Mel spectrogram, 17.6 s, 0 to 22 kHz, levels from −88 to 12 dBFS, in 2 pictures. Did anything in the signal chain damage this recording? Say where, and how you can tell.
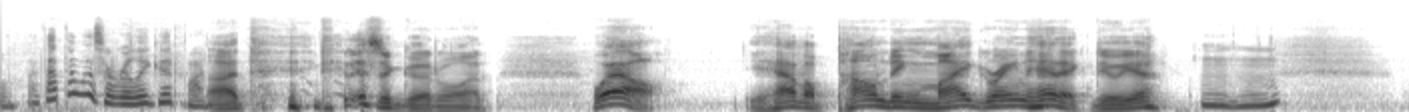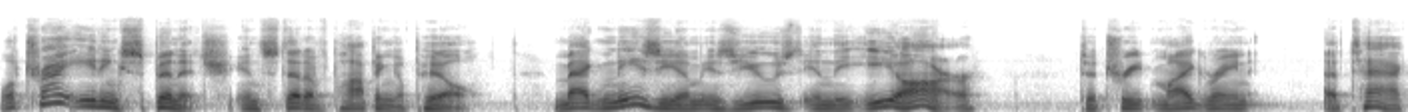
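Yes, the damage is at the network and jitter-buffer stage of the call path.

Repeated stalls (stutter) run from 2.04 to 3.12 s: six brief hitches, the longest about 44 ms, adding up to roughly 98 ms of filled-in sound, about 9% of that stretch. Packets arrived late, the buffer ran dry, and the receiver extended the last sound each time rather than dropping anything. On a waveform you would see short smeared, repeated cycles; a spectrogram shows harmonics briefly frozen flat.

A jitter buffer slow-down follows from 3.97 to 4.95 s. The audio plays at 95% speed with unchanged pitch, stretched by 59 ms as the receiver repeated single pitch periods to rebuild its reserve. This is a buffer-management action, not a codec fault. A spectrogram shows harmonic tracks slightly elongated at constant spacing, and the waveform shows near-identical periods duplicated in runs, giving a drawn-out quality.

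A jitter buffer speed-up comes right after "migraine headache do you", from 7.52 to 7.96 s, running at 111% speed as the receiver trimmed about 50 ms of pitch periods to shed excess delay. Pitch stays put but the phrase sounds hurried. In the waveform, periods are visibly dropped at splice points, and the spectrogram shows compressed syllable timing while the codec's band edge near 12 kHz holds steady.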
